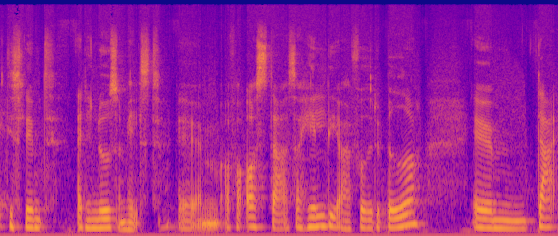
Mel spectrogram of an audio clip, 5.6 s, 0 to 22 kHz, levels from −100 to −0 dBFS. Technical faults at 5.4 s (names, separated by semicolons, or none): stuck bit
